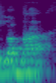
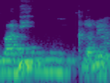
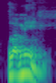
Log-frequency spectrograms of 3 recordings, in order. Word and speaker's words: Lamy: said, no, it was Lamar. No, c'est là. And you said today, Lamy. So from now on, what should I, Lamy. Merci. and what? Why? Because that is how you say it in French.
